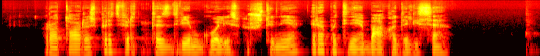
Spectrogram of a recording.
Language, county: Lithuanian, Alytus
